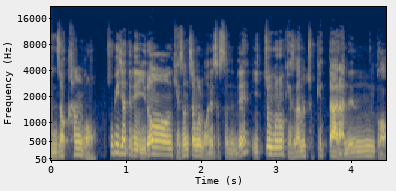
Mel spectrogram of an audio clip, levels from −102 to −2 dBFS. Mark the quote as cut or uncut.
uncut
